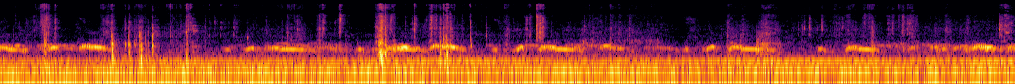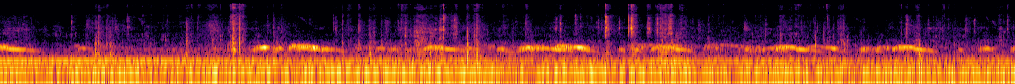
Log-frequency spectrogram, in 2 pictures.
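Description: A racing pigeon coos close by in steady, repeated rolling phrases throughout, over a low constant hum, with occasional faint clicks and rustles.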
